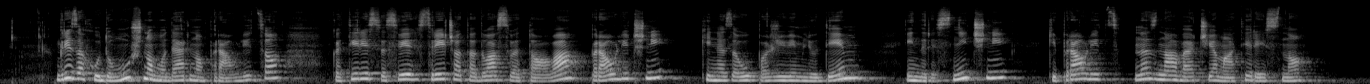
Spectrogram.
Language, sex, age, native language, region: Slovenian, female, 30-49, Slovenian, Carinthia region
